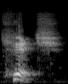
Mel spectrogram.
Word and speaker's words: Kitsch: So, it's called Kitsch. It's spelled weird.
